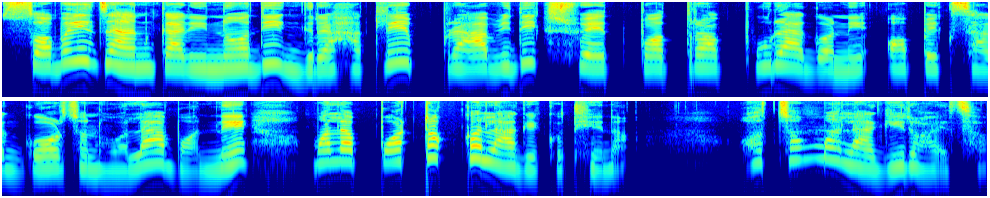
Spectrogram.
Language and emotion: Nepali, surprised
